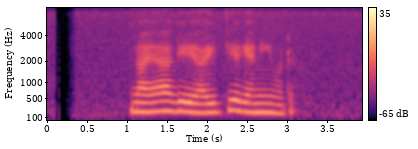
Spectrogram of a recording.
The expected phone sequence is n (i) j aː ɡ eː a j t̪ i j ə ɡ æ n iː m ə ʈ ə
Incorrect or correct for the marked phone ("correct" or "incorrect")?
incorrect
